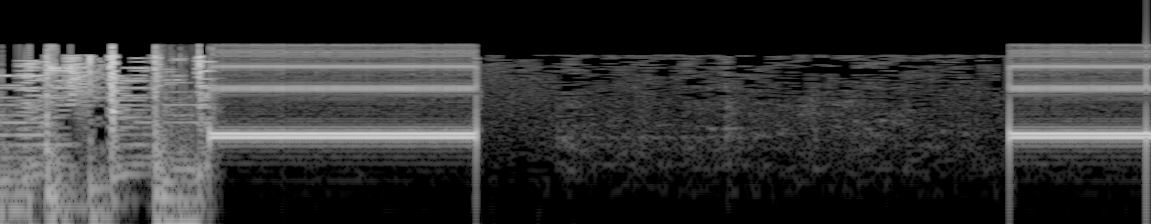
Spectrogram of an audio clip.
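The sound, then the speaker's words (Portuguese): Telephone ringback tone while a bank employee transfers a call. Brief voices are heard first, then a long, steady electronic tone, a pause of near silence, and the tone starting again. “Eu vou transferir, tá? Mas se cair a ligação, tu liga pra lá direto, tá bom?”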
